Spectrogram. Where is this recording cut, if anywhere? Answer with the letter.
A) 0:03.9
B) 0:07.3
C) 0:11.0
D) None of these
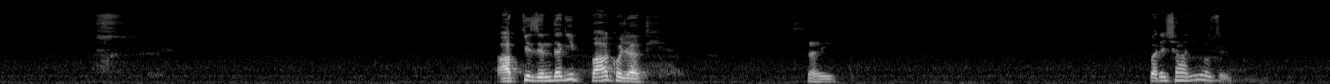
A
